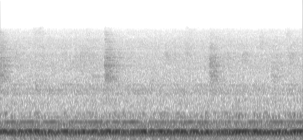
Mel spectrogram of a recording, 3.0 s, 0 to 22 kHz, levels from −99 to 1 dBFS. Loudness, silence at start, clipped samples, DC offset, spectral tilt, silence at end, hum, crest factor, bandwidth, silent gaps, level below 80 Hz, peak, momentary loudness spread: -30 LUFS; 0 s; under 0.1%; under 0.1%; -8.5 dB/octave; 0 s; none; 12 dB; 7.2 kHz; none; -56 dBFS; -18 dBFS; 2 LU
